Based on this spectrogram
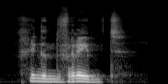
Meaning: inflection of vreemdgaan: 1. plural past indicative 2. plural past subjunctive
- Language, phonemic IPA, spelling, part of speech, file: Dutch, /ˈɣɪŋə(n) ˈvremt/, gingen vreemd, verb, Nl-gingen vreemd.ogg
